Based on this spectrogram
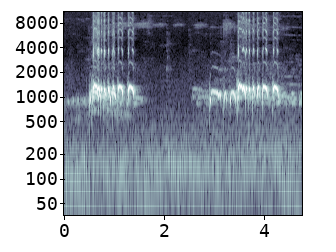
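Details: Zebra dove giving a call meant to stir rival doves into replying: two loud phrases of fast, rolling coo notes, each about a second long, with a short soft lead-in and a quiet gap between them.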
